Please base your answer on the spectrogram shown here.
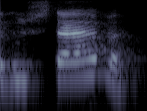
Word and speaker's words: Gustave: Y entonces, en el caso de Gustave, pues no hay que pronunciar la E final, ¿no? Son mudas.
